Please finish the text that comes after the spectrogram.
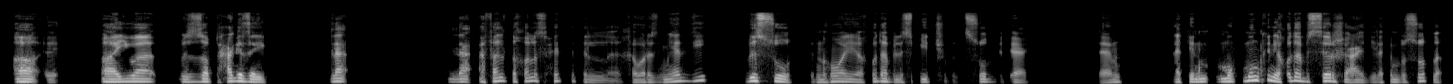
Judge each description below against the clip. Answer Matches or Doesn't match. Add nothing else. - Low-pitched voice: Matches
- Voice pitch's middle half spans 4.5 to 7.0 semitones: Matches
